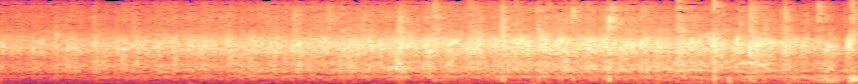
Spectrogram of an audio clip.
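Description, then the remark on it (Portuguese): A crowd claps steadily and densely, a sustained wash of applause with scattered sharp claps standing out, filling the space at an even, loud level before tapering at the end. “Pode aplaudir a ele.”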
